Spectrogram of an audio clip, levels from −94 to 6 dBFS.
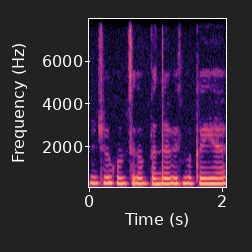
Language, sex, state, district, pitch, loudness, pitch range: Hindi, female, Jharkhand, Deoghar, 265 Hz, -14 LUFS, 255-275 Hz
